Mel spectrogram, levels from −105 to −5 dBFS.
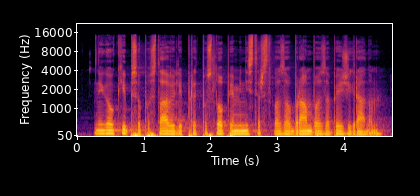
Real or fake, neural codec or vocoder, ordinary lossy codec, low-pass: real; none; none; 14.4 kHz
